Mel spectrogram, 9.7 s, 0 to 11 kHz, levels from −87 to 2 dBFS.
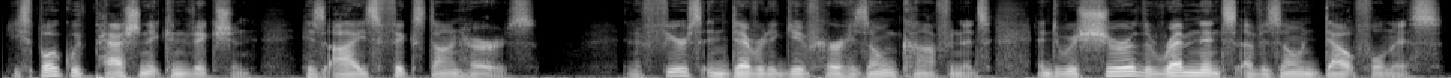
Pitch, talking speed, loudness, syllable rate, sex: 90 Hz, 180 wpm, -19 LUFS, 5.6 syllables/s, male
